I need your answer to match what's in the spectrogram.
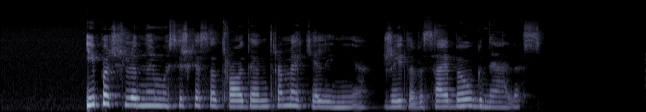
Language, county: Lithuanian, Vilnius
